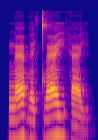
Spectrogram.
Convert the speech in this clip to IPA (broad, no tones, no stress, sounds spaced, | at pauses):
n æ b ɛ j tʷ æː j h æ j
